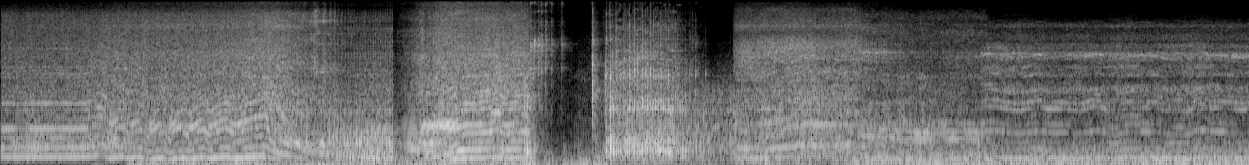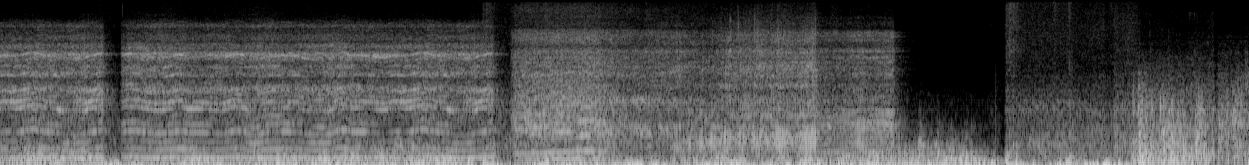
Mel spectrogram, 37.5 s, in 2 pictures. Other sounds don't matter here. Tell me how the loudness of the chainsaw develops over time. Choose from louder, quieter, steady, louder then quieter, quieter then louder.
quieter.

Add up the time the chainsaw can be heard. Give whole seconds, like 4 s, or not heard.
32 s.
